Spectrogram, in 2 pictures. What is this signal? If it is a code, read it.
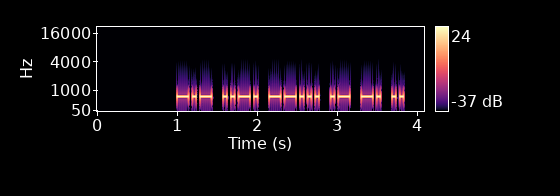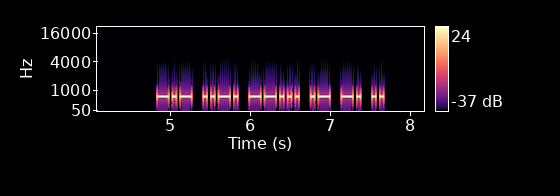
Morse code, heard as a keyed tone, about 25 wpm, 700 Hz. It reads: KF7ANI KF7ANI
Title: USA Call Signs - 6 Characters - Repeated 2x - 25wpm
